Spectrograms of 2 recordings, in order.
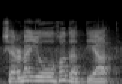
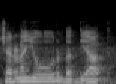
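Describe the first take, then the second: First: The first word ends in a breathy 'ho' sound. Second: The first word ends in an 'r' sound. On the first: The words are said separately. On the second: The words are joined together.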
